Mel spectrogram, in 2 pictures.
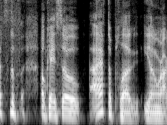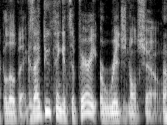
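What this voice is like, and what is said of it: Usual voice. Nothing is said of it.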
